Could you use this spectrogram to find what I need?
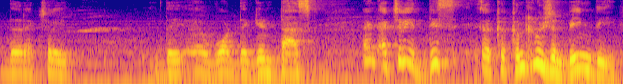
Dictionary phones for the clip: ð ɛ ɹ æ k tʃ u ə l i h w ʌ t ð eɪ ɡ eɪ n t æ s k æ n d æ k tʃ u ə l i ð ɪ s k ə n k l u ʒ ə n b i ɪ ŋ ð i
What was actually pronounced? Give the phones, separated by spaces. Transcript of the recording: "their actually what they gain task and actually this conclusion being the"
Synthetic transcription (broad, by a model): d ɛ ɹ æ k tʃ u ə l i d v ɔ t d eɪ ɡ eɪ n t æ s k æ n d æ k tʃ u ə l i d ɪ s k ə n k l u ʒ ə n b i ɪ ŋ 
